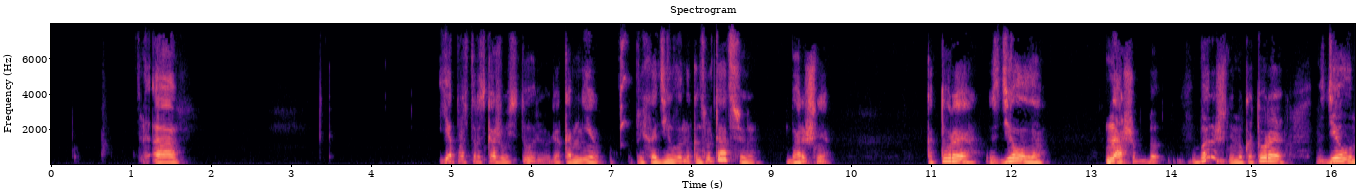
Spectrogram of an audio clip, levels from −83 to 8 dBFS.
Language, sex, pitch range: Russian, male, 125-160 Hz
